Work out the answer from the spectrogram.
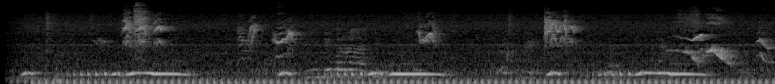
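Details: Forest oriole, kepodang hutan, singing a fill song: drawn-out whistled notes slurring upward then down, repeated every couple of seconds, mixed with sharp high chirps over a steady low mechanical hum.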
